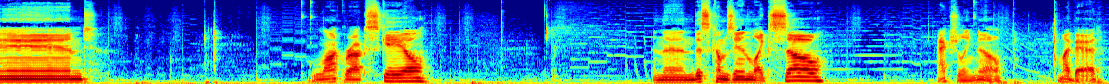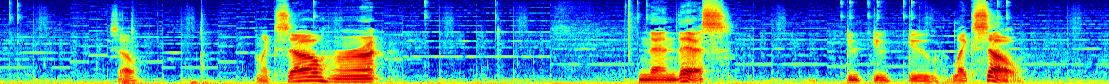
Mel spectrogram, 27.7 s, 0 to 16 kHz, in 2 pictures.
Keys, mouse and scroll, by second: 2.5 i, 4.5 scroll down 2, 5.1 scroll up 3, 5.7 scroll down 1, 8.9-12.3 drag, 12.7 ctrl+z, 14.1 right click, 15.5 space, 16.3 space, 17.9-19.3 drag, 21.9 right click, 24.3 click, 24.8 click, 25.2 click, 26.4 click.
